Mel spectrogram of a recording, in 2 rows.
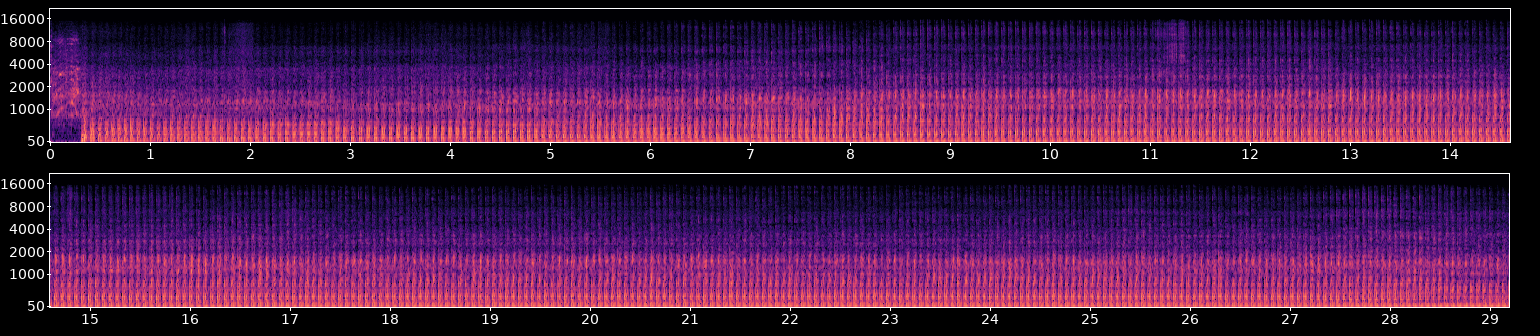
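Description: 2019 Kawasaki Ninja 650's parallel-twin engine, breathing through a full Black Widow exhaust with its baffle removed, catches on a cold start right at the beginning. It idles a little unevenly for the first few seconds, then settles into a steady idle.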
